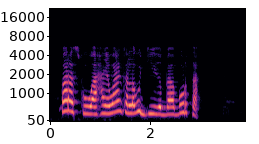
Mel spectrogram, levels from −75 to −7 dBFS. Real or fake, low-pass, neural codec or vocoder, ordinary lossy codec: real; 5.4 kHz; none; none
